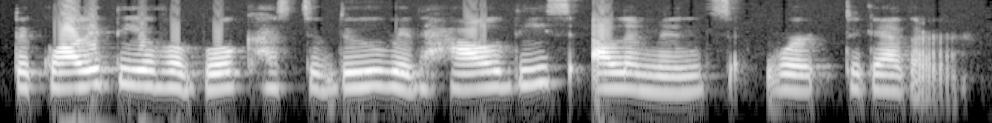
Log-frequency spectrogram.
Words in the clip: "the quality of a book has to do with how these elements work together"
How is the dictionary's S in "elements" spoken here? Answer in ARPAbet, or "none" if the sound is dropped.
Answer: S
